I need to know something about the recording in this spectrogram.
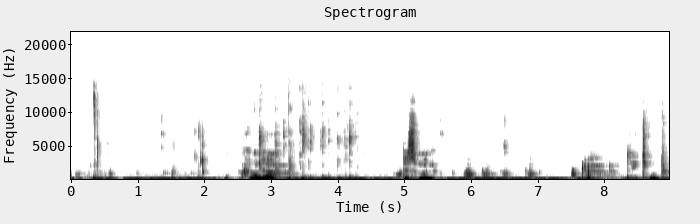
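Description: A young man talks casually and close to a microphone.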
